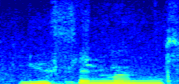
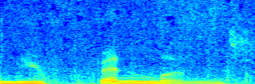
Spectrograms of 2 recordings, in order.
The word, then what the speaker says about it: Newfoundland: People always say Newfoundland, and Quasi says it's just like Worcestershire, which is spelled Worcestershire. Pronounced Worcestershire. He says smash it together really fast.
